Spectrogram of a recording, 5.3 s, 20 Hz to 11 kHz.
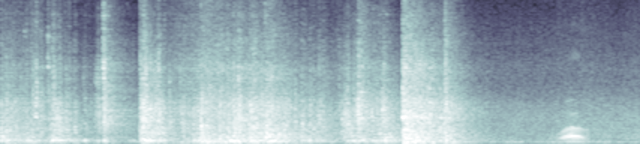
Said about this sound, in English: So the salmon leap is a natural channel between Loch Fia and Furness, and it has quite a sharp 15-metre drop, so it's kind of a classic waterfall that you'll see salmon jumping up.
